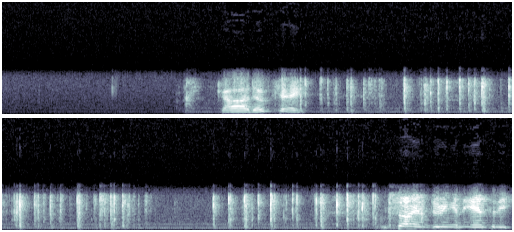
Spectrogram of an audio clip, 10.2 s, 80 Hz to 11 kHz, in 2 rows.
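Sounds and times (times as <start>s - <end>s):
speech: 2.2s - 3.2s, 9.0s - 10.2s
typing on a computer keyboard: 2.8s - 6.6s, 7.2s - 9.4s.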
